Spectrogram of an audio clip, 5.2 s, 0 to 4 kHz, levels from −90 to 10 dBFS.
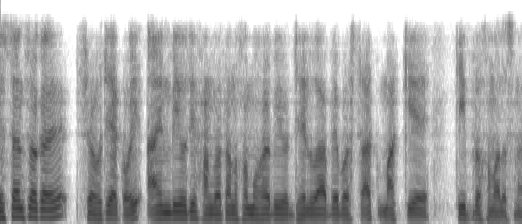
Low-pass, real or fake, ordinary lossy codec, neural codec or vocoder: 3.6 kHz; fake; none; codec, 16 kHz, 0.9 kbps, LongCat-Audio-Codec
